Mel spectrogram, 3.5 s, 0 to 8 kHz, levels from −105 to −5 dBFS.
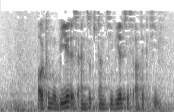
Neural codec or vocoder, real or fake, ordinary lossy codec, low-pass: codec, 16 kHz, 4 kbps, FunCodec, trained on Chinese and English, 50 frames a second; fake; MP3, 24 kbps; 7.2 kHz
